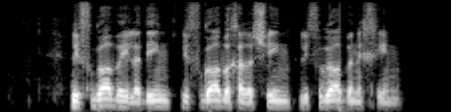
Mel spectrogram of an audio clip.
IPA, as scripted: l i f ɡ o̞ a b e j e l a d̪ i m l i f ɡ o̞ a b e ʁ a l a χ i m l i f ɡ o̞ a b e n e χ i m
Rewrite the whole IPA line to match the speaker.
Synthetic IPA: l i f ɡ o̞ a b e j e l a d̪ i m l i f ɡ o̞ a b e χ a l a ʃ i m l i f ɡ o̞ a b e n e χ i m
